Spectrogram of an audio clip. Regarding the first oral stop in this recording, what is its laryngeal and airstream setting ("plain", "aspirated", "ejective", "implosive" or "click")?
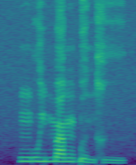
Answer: implosive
